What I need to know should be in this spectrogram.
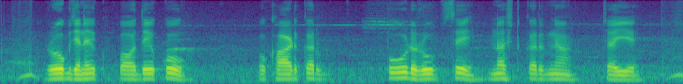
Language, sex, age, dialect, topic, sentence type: Hindi, male, 25-30, Kanauji Braj Bhasha, agriculture, statement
